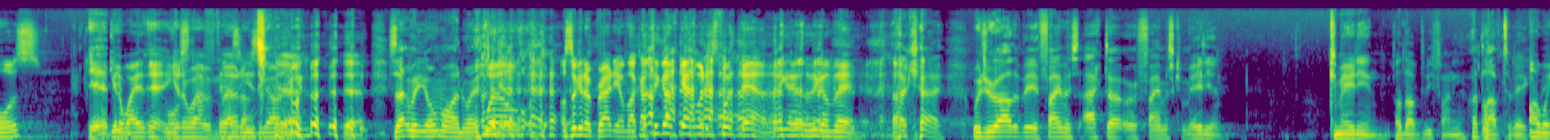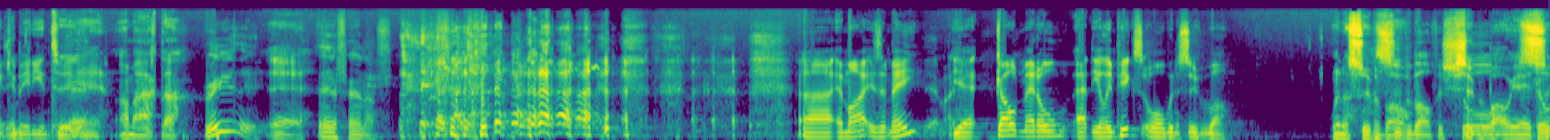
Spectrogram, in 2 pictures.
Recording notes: As part of Member Appreciation Round, we held a live podcast with a few of our loyal Members at the Club's Centre of Excellence.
